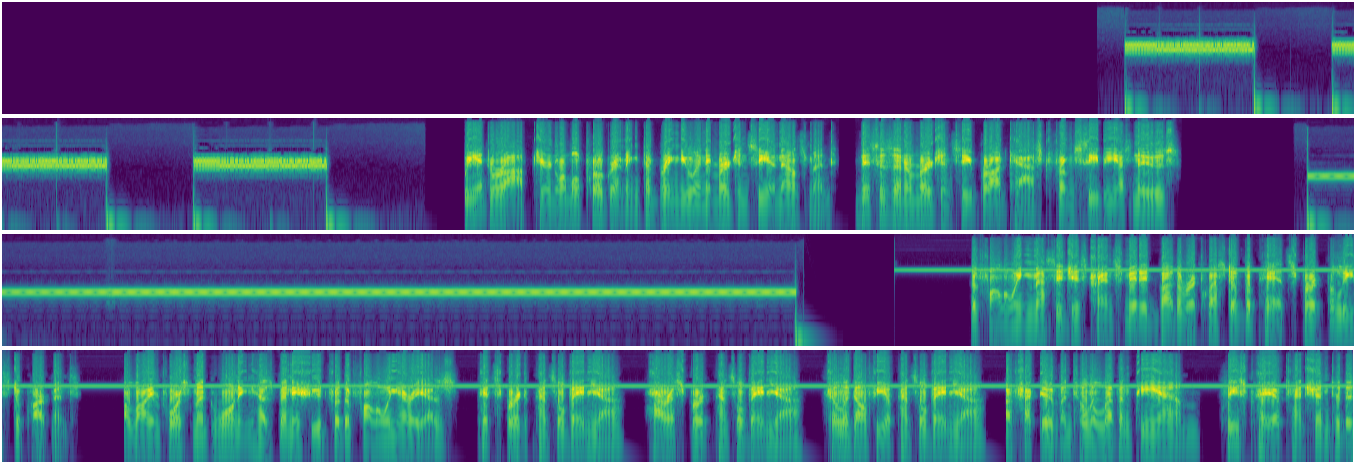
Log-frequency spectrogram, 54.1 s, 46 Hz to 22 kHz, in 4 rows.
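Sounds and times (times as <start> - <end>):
shrill digital data tones: 36.8 - 54.0.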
